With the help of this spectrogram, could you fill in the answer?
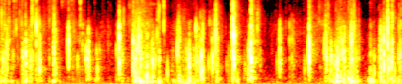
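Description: Both hands squeeze and crinkle a plastic Kinder Schoko-Bons bag filled with wrapped chocolates. Dense, bright, crackly crinkling comes in rapid bursts with short gaps. The crackles are sharp and dry and die away almost instantly.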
